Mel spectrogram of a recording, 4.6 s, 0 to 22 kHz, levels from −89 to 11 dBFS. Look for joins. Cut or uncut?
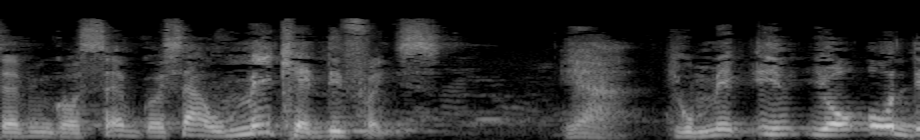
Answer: uncut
